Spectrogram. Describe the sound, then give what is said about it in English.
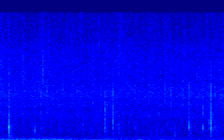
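A heavy rainstorm: a steady, faint hiss and patter of rain that stays even throughout, with no other sounds. “Sounds like the storm's getting heavier.”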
